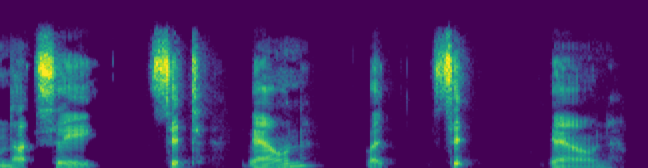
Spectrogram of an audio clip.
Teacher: Can you hear in the second version how the t is not being released? No puff of air. We simply hold our tongue up to the gum ridge, and then transition into the next sound. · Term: held t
